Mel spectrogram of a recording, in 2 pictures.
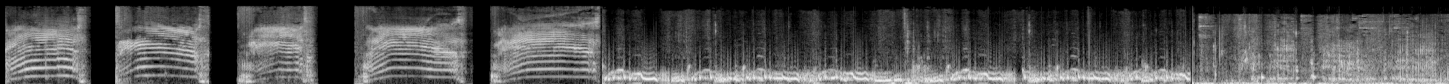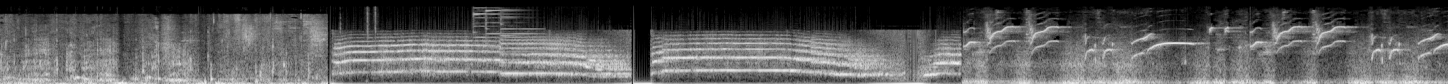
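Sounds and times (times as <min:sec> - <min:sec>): cat meowing: 0:00.1 - 0:06.0
pigeon cooing: 0:06.0 - 0:11.9
pony snorting: 0:12.4 - 0:17.8.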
